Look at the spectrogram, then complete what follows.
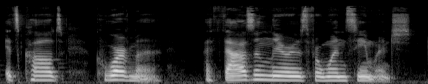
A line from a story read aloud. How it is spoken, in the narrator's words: said with a laugh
